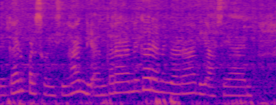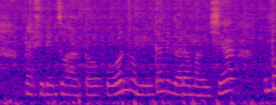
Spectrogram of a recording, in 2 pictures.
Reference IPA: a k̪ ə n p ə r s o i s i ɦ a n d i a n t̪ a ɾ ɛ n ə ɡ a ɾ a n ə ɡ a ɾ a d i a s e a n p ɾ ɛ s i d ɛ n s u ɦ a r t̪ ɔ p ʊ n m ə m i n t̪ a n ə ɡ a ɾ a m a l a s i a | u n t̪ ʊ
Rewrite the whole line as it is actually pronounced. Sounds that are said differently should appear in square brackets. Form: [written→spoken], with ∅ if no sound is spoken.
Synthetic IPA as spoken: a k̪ [ə→a] n p ə r s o i s i ɦ a n d i a n t̪ a ɾ [ɛ→a] n ə ɡ a ɾ a n ə ɡ a ɾ a d i a s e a n p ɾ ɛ s i d ɛ n s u ɦ a r t̪ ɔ p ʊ n m ə m i n t̪ a n ə ɡ a ɾ a m a l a s i a | u n t̪ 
